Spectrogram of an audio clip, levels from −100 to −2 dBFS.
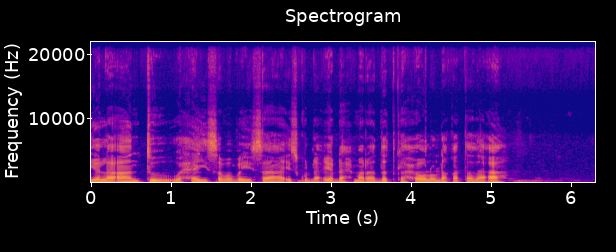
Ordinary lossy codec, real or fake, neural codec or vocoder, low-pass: none; real; none; none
